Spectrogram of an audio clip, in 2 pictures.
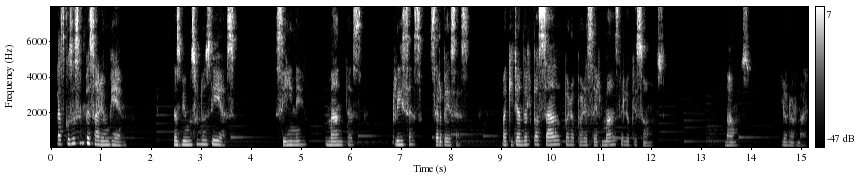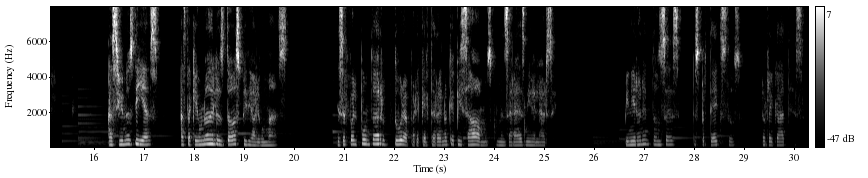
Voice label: Spanish (LA) Female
